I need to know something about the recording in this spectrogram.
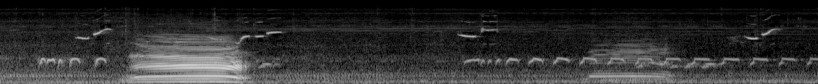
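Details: Calling companions to return to the barn, a cow in a village field gives one loud, deep moo, then a shorter, softer one. Birds chirp and repeat quick, regular little notes in the background.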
